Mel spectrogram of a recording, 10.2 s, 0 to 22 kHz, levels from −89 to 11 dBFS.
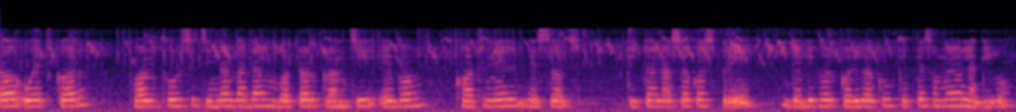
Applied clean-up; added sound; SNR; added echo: none; Chirp, tweet; 19 dB; reverberation time 0.2 s.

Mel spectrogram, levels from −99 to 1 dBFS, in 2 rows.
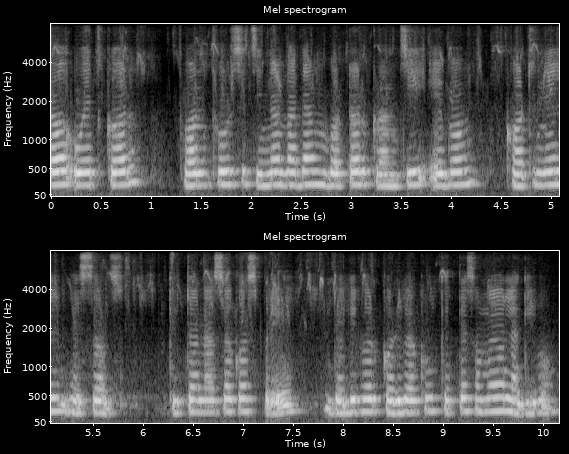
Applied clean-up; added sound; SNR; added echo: neural separator model SepFormer DNS4.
